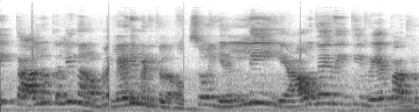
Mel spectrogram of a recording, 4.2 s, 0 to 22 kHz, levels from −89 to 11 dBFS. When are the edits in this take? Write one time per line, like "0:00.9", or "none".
0:01.1
0:01.9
